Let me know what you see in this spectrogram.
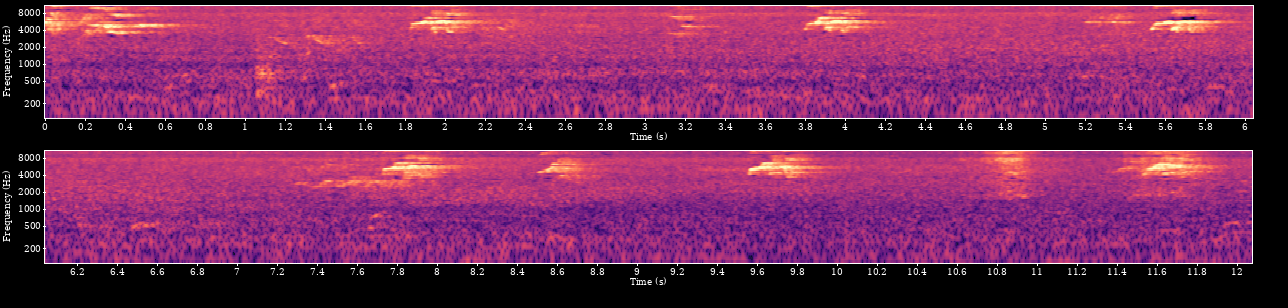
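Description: A bird repeatedly giving short, high chirping calls about every one to two seconds, louder and closer together near the end, over a steady rush of running water from a small waterfall.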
